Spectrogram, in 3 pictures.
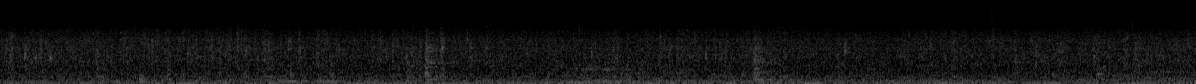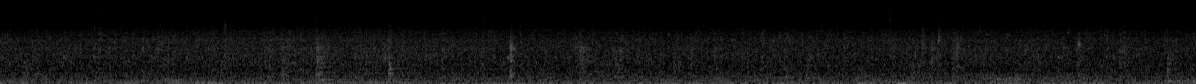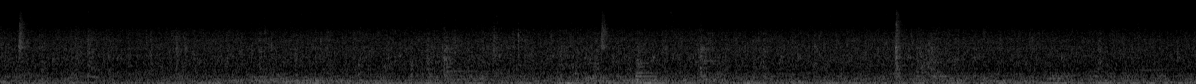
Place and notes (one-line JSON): {"title": "U Kněžské louky, Praha, Česko - Rainy day, quiet household", "date": "2019-07-21 09:43:00", "description": "Light rain outside, water drips, dishes clack in the kitchen. Rain intensifies and clears again. Bird chirps.\nZoom H2n, 2CH, set on a shelf near open balcony door.", "latitude": "50.09", "longitude": "14.49", "altitude": "256", "timezone": "Europe/Prague"}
